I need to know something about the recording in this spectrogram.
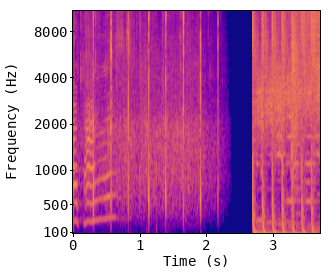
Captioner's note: applause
